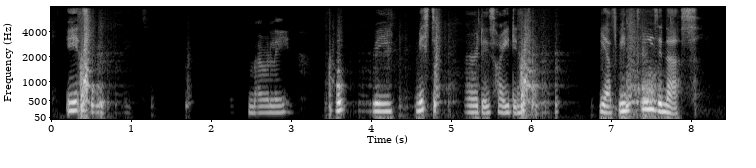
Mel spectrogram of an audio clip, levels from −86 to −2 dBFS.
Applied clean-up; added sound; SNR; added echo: neural mask model RNNoise.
